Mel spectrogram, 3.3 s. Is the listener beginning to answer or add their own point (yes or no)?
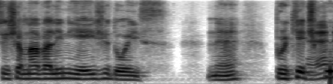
no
